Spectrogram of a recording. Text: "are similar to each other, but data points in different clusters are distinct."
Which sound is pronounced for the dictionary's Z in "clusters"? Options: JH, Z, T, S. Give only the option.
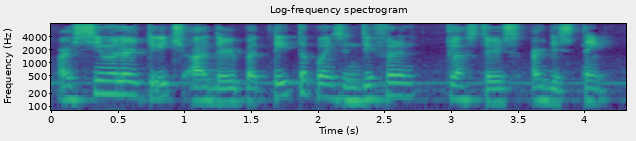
S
